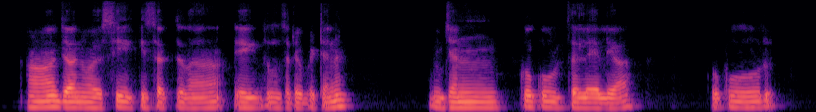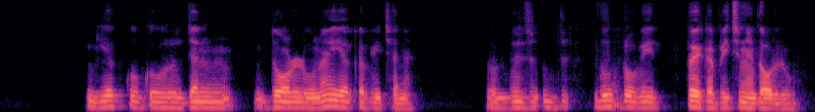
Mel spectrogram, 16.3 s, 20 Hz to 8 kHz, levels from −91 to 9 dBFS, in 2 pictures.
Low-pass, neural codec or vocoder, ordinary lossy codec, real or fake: none; none; none; real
